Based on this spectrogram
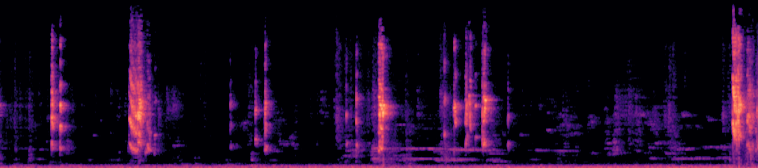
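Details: Green masked lovebird, an African lovebird, giving sharp, high squawks and short chirps at irregular intervals, with a low steady hum underneath and a faint thin whistle near the middle.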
